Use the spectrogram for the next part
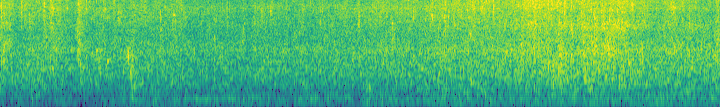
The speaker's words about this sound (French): Petite rivière qui passe, petit torrent, et tout autour, des murs de végétation.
